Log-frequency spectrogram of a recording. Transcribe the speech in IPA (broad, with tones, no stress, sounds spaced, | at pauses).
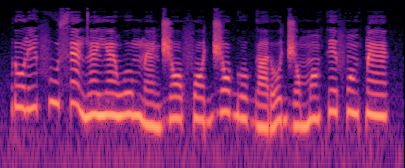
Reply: ɾ o˦ ɾ ĩ˦ f u˦ s ɛ̃˦˨ d ɛ̃˧ j ɛ̃˧ w o˧ m ɛ̃˨ d͡ʒ ɔ˧ f ɔ˧ d͡ʒ ɔ˦ ɡ o˧ ɡ a˨ ɾ o˧ d͡ʒ ɔ˨ m ɔ̃˧ k e˦ f ɔ̃˦ k͡p ɛ̃˦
